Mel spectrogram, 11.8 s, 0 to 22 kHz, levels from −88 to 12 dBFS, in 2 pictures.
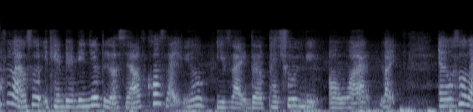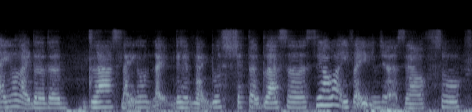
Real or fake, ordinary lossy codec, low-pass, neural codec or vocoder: fake; none; 7.2 kHz; codec, 32 kHz, 1.9 kbps, SNAC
